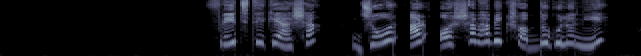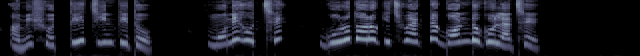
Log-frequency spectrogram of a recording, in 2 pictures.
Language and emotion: Bengali, fearful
